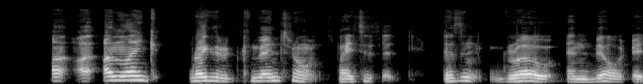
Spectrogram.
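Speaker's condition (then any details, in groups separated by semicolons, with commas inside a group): Generalized dystonia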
